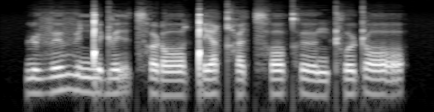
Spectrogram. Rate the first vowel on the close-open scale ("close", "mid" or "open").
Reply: close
